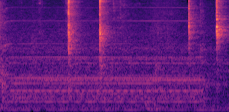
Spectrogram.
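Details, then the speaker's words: Barako FI motorcycle that cranks but won't start, ECU suspected: faint steady whir with light clicks at key-on as the fuel pump primes normally. "Sabi niya may fuel pump naman daw kapag sinususi. So i-check natin yung fuel pump. Pakinggan natin kung mayroon siya pag sinususi."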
